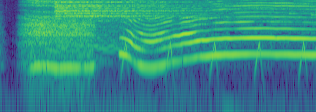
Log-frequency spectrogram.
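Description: A young woman's voice letting out a long, high "mmm~" of delight at the taste of a strong drink. A short low hum first, then the pitch dips, rises and is held high until it stops just before the end, with a few faint ticks behind it.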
